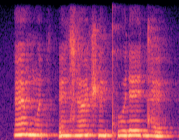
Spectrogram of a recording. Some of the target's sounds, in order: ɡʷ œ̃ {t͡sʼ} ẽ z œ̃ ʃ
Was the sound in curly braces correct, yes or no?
yes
